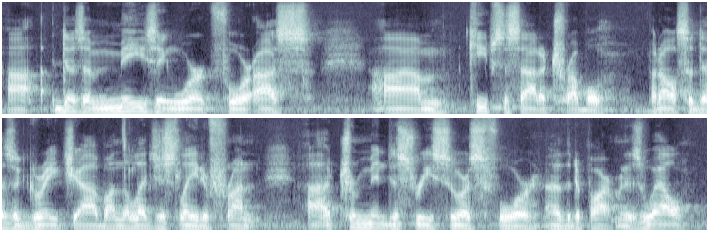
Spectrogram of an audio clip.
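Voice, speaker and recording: A man's voice: low-pitched, steady tone, moderate pace, fairly bright tone. A man with a cold giving affable, self-deprecating town hall remarks with frequent "uh" fillers. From New Hampshire. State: has a cold. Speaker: state insurance commissioner.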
